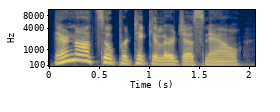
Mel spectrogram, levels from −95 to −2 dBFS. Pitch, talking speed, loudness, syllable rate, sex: 175 Hz, 175 wpm, -18 LUFS, 5.5 syllables/s, female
